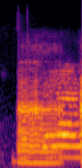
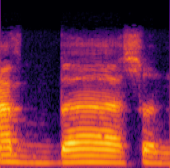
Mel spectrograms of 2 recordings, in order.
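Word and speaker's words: عَبَّاسٌ: Abbasun, Abasun. Abbasun. Baknya tasydid ya.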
